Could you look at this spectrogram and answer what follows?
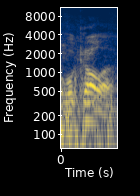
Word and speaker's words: Wakulla: So, if you're here, what how do you pronounce it? Wakulla.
